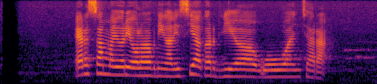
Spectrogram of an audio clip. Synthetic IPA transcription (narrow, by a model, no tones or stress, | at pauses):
ʔɛrsamajɔɾiɔlɔɦɔk̚niŋalisiakardiawɔwaɲt͡ʃaɾa̰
